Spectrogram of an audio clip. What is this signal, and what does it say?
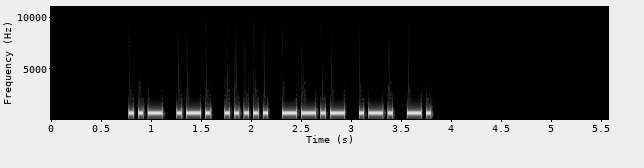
Morse code, heard as a keyed tone, about 25 wpm, 700 Hz. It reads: UR5QRN
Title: DXCC-100 Call Signs - 6 Characters - 25wpm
